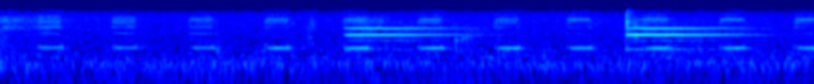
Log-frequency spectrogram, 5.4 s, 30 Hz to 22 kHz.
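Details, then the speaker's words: Laerdal touchscreen patient monitor in a simulation: repeating beeps change to a different alarm tone as simulated SpO2 drops below the set lower limit of 94, with a blinking signal and yellow bar; low SpO2 alarm. "patient has dropped below 94 so now we're getting a blinking signal here if you notice there's a difference in the sound and also a yellow bar indicating that your spo2 rating is low"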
